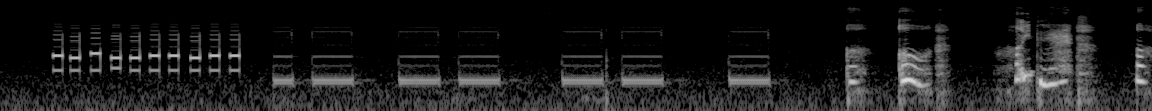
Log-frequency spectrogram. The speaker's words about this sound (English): He gave me his number. I'm going to call him.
